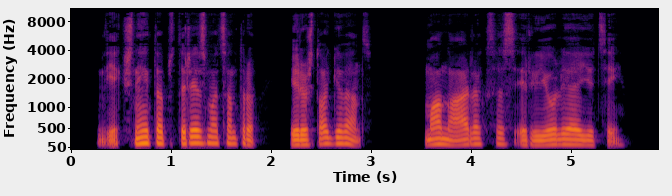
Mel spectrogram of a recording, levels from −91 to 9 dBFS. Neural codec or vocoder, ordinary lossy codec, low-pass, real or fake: none; MP3, 48 kbps; 9.9 kHz; real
